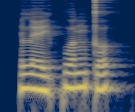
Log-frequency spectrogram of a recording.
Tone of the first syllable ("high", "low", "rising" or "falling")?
low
